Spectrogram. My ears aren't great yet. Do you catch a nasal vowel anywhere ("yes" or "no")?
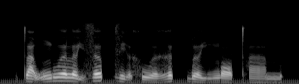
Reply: no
